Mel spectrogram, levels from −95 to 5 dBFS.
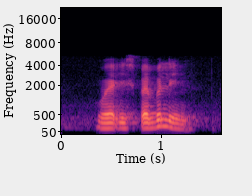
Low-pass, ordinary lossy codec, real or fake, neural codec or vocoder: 5.4 kHz; none; fake; vocoder, 44.1 kHz, 80 mel bands, Vocos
